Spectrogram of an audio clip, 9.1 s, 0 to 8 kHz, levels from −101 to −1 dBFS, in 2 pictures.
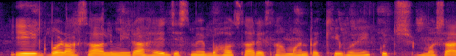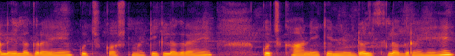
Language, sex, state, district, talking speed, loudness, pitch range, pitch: Hindi, female, Bihar, Gopalganj, 190 wpm, -25 LUFS, 180-205 Hz, 190 Hz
